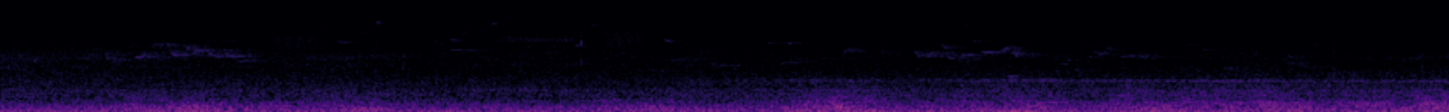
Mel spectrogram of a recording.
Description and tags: Background Noise, City, Birds, Jet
